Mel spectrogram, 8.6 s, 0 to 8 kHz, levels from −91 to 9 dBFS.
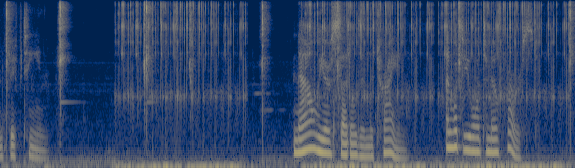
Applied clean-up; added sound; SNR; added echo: none; Rattle / Rattle (instrument) + Fire; 2 dB; none.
